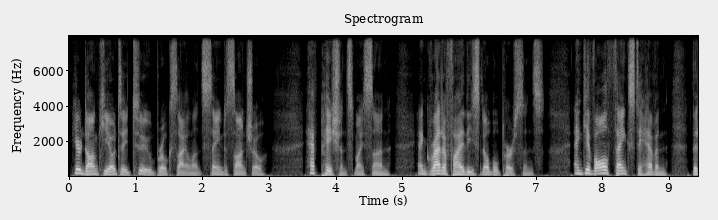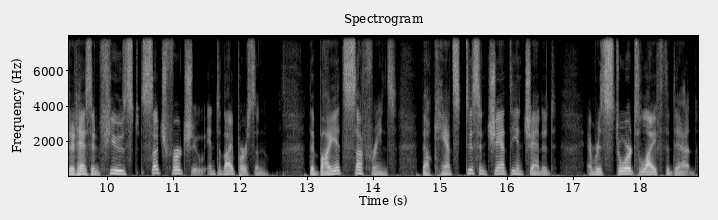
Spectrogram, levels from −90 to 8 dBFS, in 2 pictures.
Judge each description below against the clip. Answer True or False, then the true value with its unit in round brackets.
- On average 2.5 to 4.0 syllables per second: False (4.9 syllables/s)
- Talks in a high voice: False (135 Hz)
